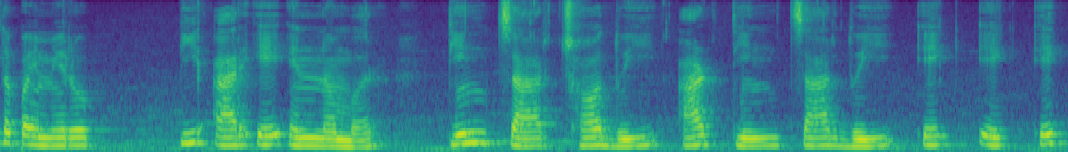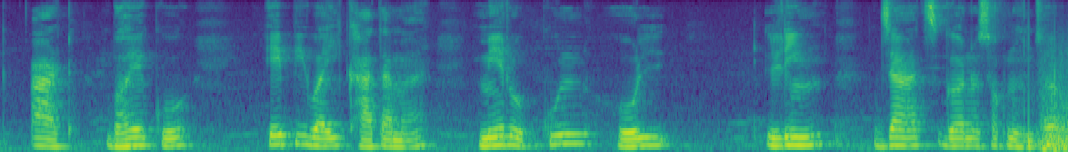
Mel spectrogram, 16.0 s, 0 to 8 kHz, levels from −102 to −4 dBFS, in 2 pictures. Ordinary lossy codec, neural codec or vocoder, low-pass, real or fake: none; none; none; real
